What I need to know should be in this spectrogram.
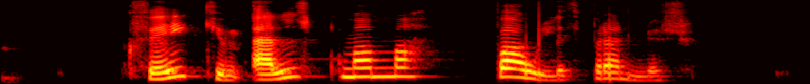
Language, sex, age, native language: Icelandic, female, 30-39, Icelandic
